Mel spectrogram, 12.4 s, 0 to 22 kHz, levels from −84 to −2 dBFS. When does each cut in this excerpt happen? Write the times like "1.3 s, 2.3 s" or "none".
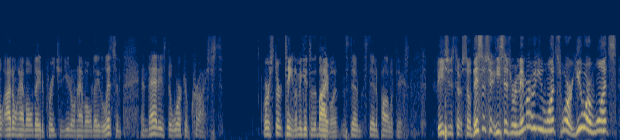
8.5 s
